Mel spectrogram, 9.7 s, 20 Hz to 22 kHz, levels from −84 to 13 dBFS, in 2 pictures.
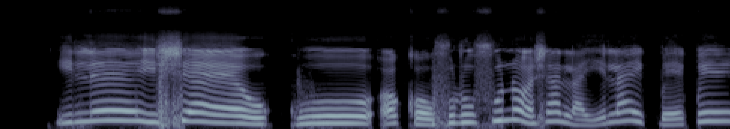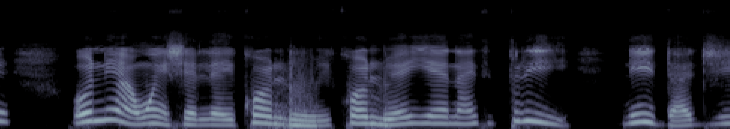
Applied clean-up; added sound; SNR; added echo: none; none; none; none.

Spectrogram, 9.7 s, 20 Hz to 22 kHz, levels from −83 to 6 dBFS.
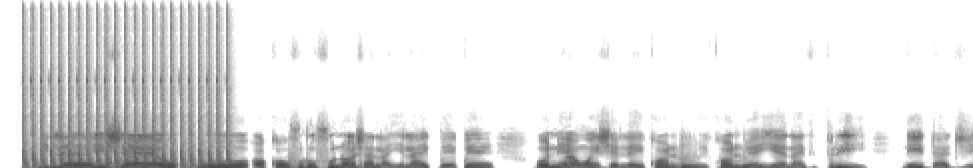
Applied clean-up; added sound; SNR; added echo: none; Gunshot, gunfire; 0 dB; none.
